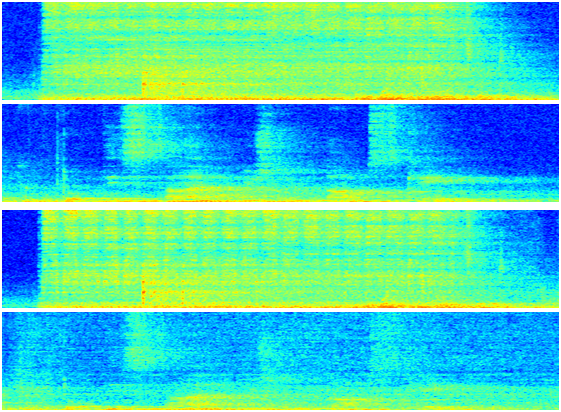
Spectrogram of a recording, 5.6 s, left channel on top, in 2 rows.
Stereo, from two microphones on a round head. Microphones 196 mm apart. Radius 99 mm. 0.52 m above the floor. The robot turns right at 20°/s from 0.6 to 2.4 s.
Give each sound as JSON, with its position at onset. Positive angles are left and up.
{"t": 0.2, "sound": "writing", "azimuth_deg": -30, "distance_m": 1.3}
{"t": 1.7, "sound": "a man speaking", "side_deg": -10, "distance_m": 0.7}
{"t": 3.3, "sound": "a man speaking", "side_deg": 55, "distance_m": 2.5}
